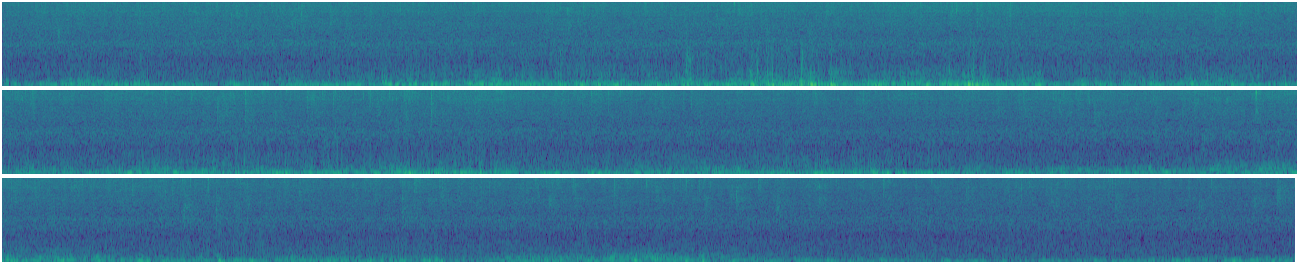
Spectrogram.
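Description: Heavy rain pouring down onto an asphalt road, a steady hiss of drops hitting wet pavement. A low thunder rumble rolls in about three seconds in and is loudest around six to seven seconds, with fainter low rumbles later.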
